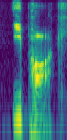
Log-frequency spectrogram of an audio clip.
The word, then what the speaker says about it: epoch: NBA as we're gonna discuss the word epic kind of sounds like epic like grandiose big it's a unit of time I have always said epoch because it's both EPOC h and it's very much the classic I've only seen it in writing in graduate level textbooks ironically for like statistics but it's epic which means a unit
